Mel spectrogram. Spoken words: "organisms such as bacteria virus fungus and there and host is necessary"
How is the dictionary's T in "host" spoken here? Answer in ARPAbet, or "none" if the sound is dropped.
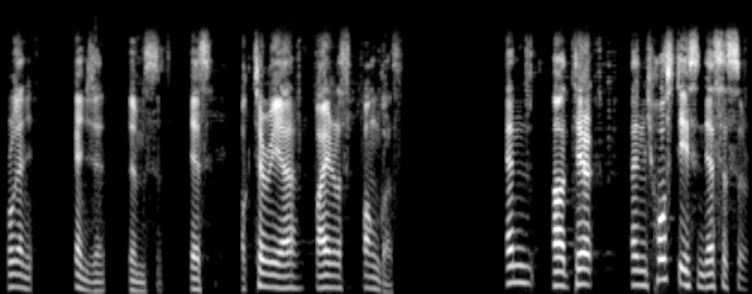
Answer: T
